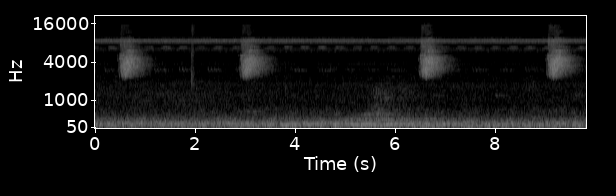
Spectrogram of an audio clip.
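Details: A Savanna Nightjar in Chunghsing New Village, Nantou, Taiwan, on 11 April 2018 gives four sharp, high, buzzy 'tchweet' notes, one every two to three seconds, over a steady high insect hiss and low rumble.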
